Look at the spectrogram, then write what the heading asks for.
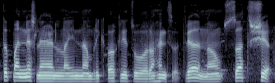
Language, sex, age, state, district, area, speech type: Kashmiri, male, 18-30, Jammu and Kashmir, Bandipora, rural, read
